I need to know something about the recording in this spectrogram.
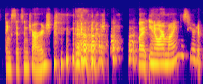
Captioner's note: laughing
